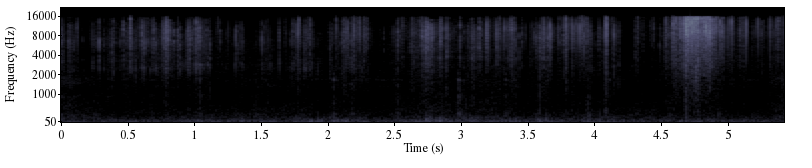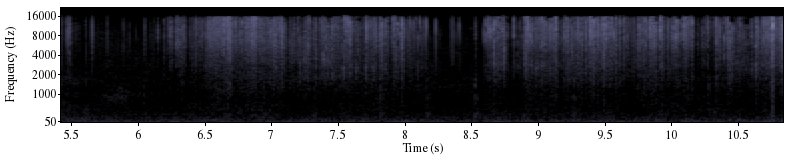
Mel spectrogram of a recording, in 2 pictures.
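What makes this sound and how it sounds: A handful of gold plastic beads from a bead garland is squeezed and shaken in one hand with long red nails. The beads clack in a dense, bright, hissy rattle with almost no low end, with a sharp burst near the middle and louder stretches toward the end.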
